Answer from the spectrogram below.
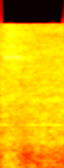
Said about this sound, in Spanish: Este es el ruido de las reformas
